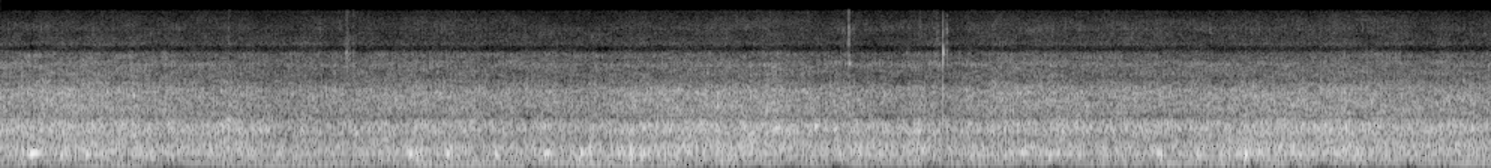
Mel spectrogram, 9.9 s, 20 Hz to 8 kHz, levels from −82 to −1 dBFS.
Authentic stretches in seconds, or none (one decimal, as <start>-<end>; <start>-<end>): none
